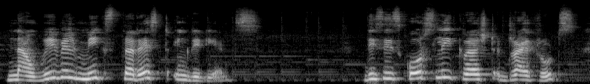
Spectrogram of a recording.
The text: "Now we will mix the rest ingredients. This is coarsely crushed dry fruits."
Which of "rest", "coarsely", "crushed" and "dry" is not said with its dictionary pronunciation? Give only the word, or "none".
none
